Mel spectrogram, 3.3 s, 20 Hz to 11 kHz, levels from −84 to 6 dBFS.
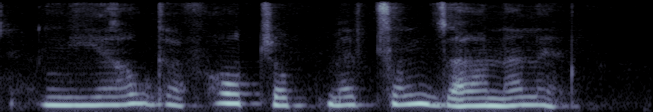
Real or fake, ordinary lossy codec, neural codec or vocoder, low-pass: fake; Opus, 64 kbps; codec, 24 kHz, 0.9 kbps, WavTokenizer, small release; 9.9 kHz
